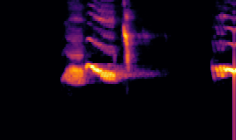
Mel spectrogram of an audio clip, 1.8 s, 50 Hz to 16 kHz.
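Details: Fluty common blackbird phrase from Sljeme on Medvednica Mountain above Zagreb, Croatia, filmed with a Panasonic Lumix DC-TZ90: a short, rich whistled warble with a brief high squeak near its end, then a new whistled phrase beginning after a pause.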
